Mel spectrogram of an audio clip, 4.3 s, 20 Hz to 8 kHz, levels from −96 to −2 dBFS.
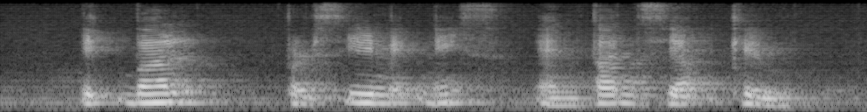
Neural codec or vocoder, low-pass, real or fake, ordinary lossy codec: vocoder, 24 kHz, 100 mel bands, Vocos; 7.2 kHz; fake; none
